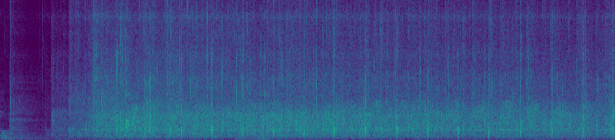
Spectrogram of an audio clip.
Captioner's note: applause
